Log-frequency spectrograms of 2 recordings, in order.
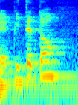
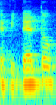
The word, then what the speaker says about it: epíteto: Vamos con el epíteto. Es así como lo pronuncié, no es epíteto, como muchos a veces se equivocan.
